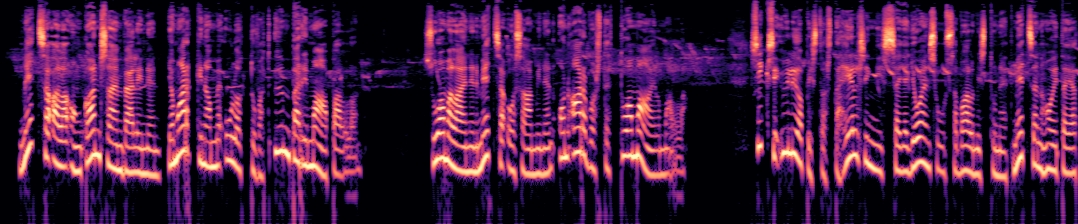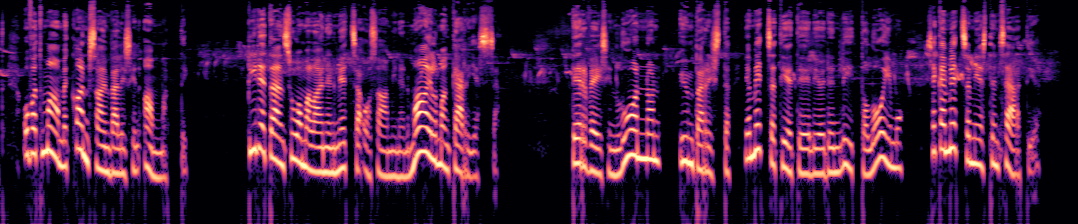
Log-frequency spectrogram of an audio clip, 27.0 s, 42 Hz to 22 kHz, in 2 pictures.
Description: Mainokset kuuluvat kaupallisilla radiokanavilla kautta Suomen 13.10. alkaen viikoilla 41–42 ja 44–45.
